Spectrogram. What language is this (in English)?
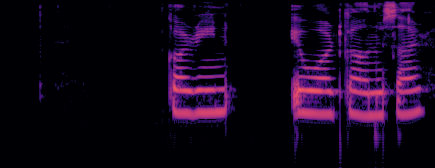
Nepali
